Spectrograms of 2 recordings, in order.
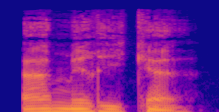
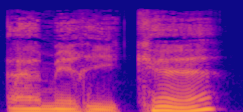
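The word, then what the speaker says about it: américain: of that is a m e acute r-i-c-a-i-n america that means american of course so following the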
